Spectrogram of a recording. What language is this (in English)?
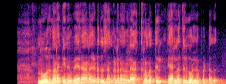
Malayalam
